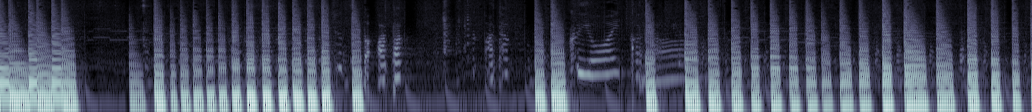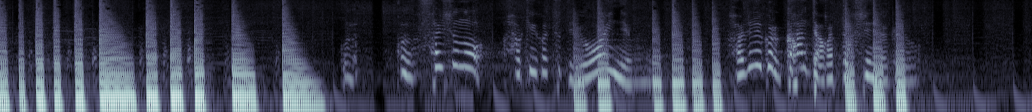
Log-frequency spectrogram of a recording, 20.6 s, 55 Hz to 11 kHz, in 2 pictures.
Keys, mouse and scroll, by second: 6.9 click, 8.0 click, 9.3-10.5 drag, 15.1 click, 19.3 click, 19.7 right click, 20.1 right click.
